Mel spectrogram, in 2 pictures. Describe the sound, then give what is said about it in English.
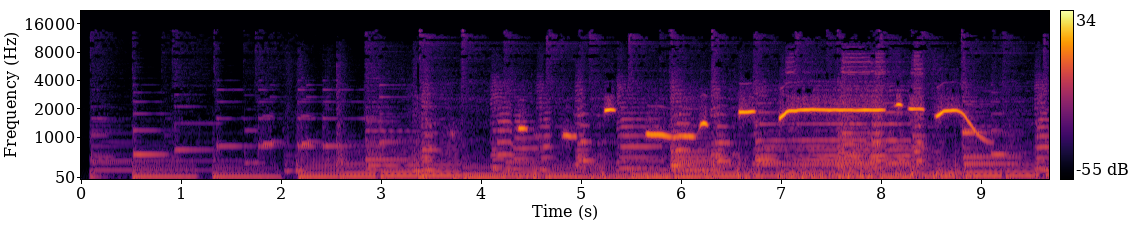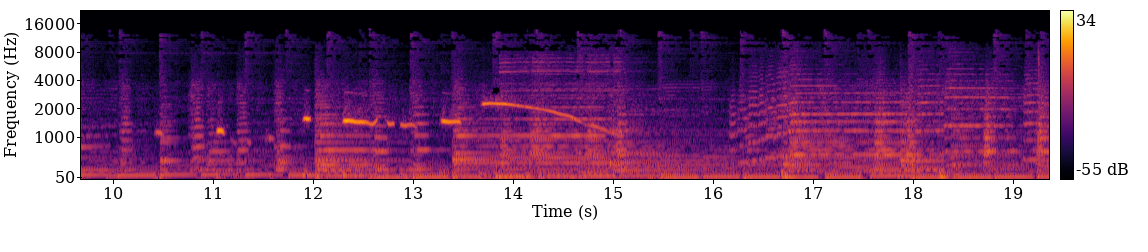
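A whistled tune with sliding, sustained high notes drifts over steady instrumental backing music, the melody coming in phrases while the accompaniment plays throughout; no one speaks. “You know, I used to like to walk down the street whistling, but people look at you like you're weird.”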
